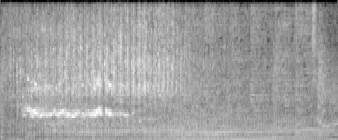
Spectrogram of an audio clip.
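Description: Car tyres squealing for about a second, then the engine revving steadily higher as the car accelerates, over low road rumble.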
